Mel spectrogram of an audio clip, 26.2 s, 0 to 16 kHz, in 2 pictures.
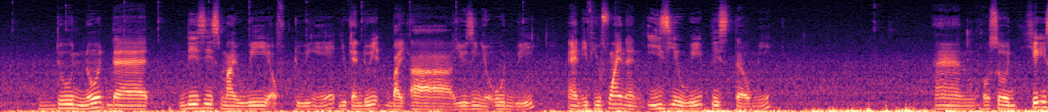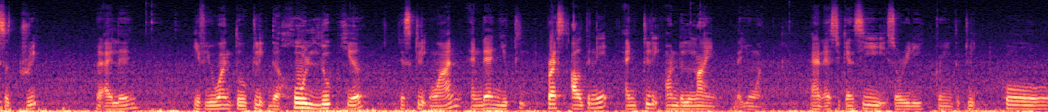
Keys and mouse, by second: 0.3 middle click, 0.5-8.4 middle drag, 9.5 middle click, 23.1 middle click, 23.6 middle click, 24.3-26.2 middle drag.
